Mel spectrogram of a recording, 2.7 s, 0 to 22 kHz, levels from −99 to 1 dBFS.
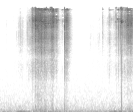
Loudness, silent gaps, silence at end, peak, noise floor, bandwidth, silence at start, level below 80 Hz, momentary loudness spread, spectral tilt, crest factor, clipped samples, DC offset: -30 LUFS; none; 0 s; -10 dBFS; -73 dBFS; 17 kHz; 0.6 s; -74 dBFS; 11 LU; 3.5 dB/octave; 26 dB; under 0.1%; under 0.1%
